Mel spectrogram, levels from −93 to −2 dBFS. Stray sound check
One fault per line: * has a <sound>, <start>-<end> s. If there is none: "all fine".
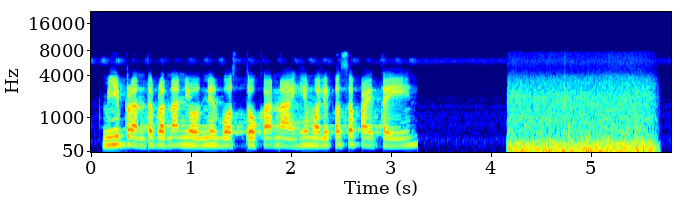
* has a thud, 4.2-5.7 s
